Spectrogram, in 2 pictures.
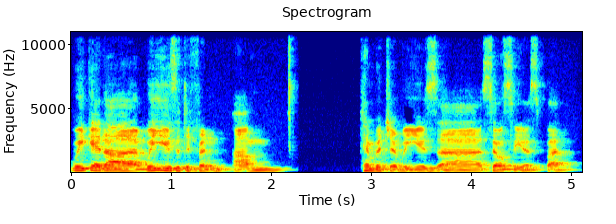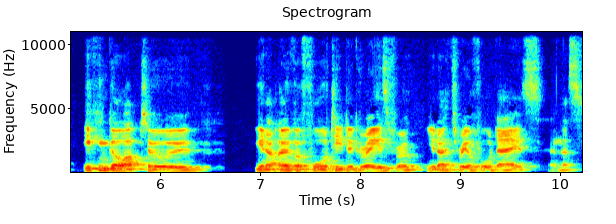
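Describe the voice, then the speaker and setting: With an Australian accent, a man speaks at a moderate pace. His pitch is medium, with ordinary variation. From South Australia. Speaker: indie game developer. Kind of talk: interview.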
